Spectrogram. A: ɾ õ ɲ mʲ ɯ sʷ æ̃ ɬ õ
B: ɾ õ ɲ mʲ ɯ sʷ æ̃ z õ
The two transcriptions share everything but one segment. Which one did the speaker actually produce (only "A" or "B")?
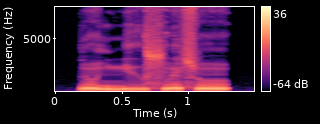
A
